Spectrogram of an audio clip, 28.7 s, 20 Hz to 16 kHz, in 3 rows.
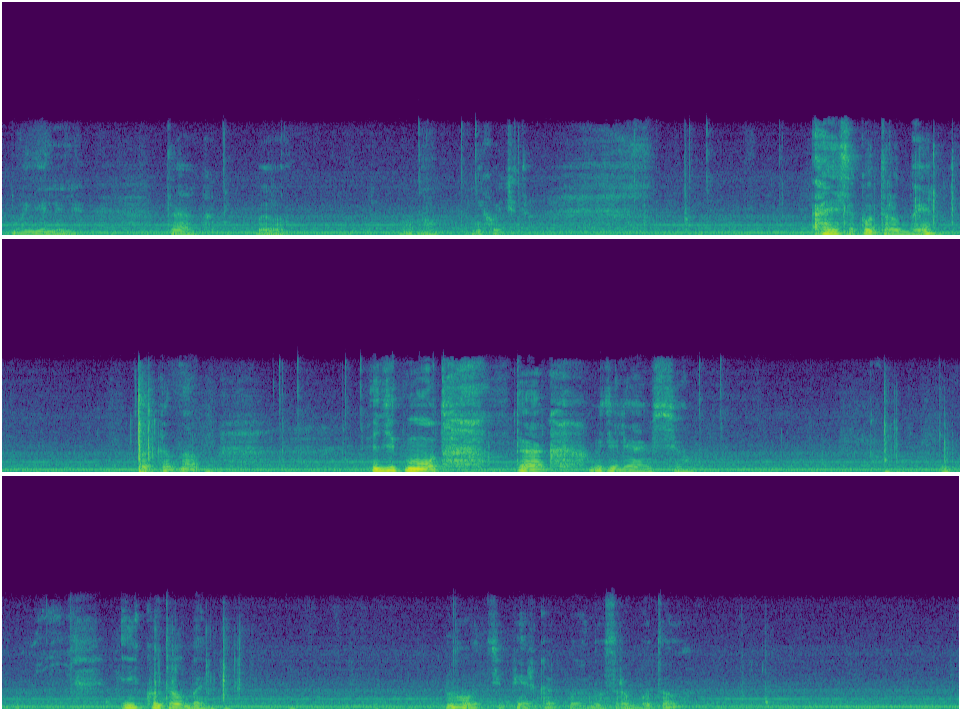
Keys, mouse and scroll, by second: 2.2-4.7 drag, 5.1-6.9 middle drag, 6.9 click, 9.1 ctrl+b, 12.3-15.4 drag, 16.5 click, 18.4 a, 21.1 ctrl+b.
